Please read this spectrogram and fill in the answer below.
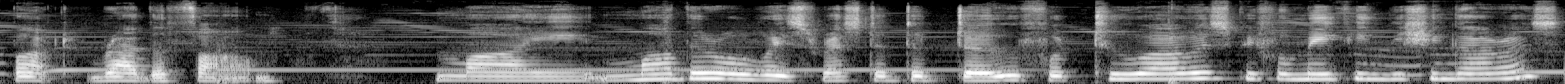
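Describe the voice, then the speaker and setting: A woman from Bangladesh hosting a home cooking show, explaining each step slowly and carefully. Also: fairly low pitch, dark tone.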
